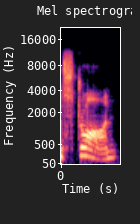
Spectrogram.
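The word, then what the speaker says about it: Strachan: canaanites of old and john strawn that's how you'd say his name uh scottish anglican he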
